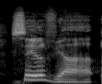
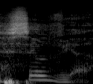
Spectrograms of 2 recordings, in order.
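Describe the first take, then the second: First: "Sylvia" pushed out loud with wrong weight; wrong stress. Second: Said in the usual way. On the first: Shown as a demonstration. Director imitating a choir singing "Sylvia" with the wrong stress. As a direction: hit "Sylvia" too hard, the way choirs do. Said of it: "But the word itself is Sylvia". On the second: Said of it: "the word itself is Sylvia".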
